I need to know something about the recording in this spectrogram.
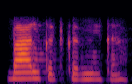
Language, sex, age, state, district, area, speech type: Hindi, female, 18-30, Uttar Pradesh, Chandauli, urban, conversation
